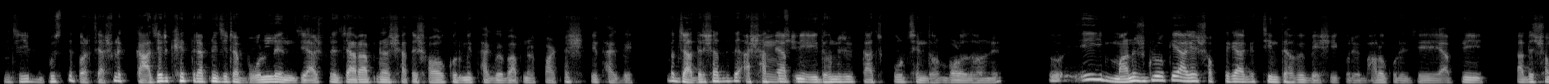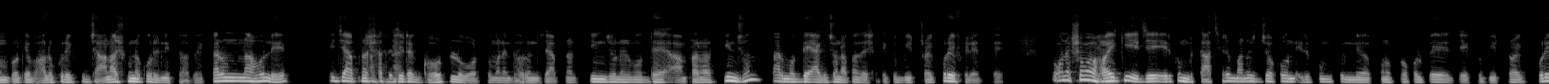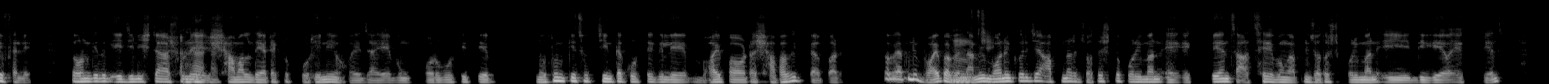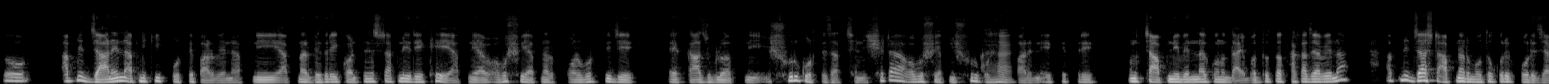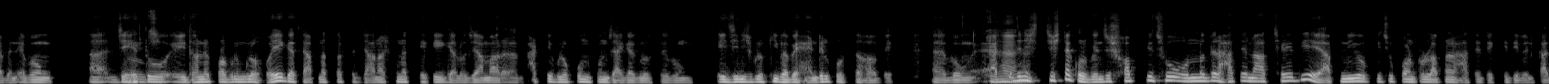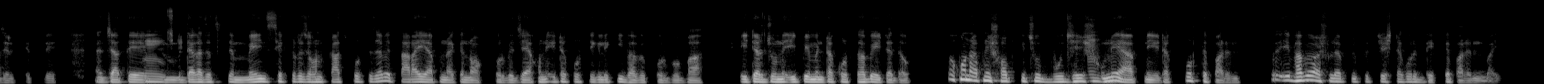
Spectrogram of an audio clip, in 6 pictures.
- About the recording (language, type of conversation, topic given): Bengali, advice, আপনি বড় প্রকল্প বারবার টালতে টালতে কীভাবে শেষ পর্যন্ত অনুপ্রেরণা হারিয়ে ফেলেন?
- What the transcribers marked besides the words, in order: in English: "পার্টনারশিপ"; in English: "বিট্রয়"; "বিট্রে" said as "বিট্রয়"; in English: "বিট্রয়"; "বিট্রে" said as "বিট্রয়"; in English: "মেইন সেক্টর"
